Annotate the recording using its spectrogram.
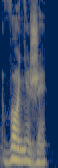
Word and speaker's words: vonje: stihu pročitali smo vonje sa jotovanim n u ovoj složenici. Dakle, vonje.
